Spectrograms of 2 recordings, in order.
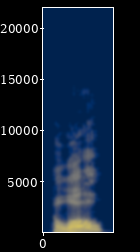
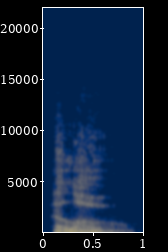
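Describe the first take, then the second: First: It is said in the speaker's normal voice. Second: It is said in a deep, oracle-like voice.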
